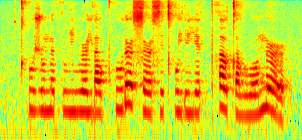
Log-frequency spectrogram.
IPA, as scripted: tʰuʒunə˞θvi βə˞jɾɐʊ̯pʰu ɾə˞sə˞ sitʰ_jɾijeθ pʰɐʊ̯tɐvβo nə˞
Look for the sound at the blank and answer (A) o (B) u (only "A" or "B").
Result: B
